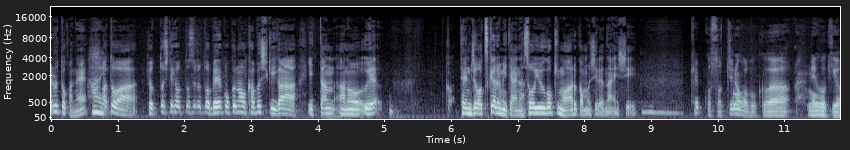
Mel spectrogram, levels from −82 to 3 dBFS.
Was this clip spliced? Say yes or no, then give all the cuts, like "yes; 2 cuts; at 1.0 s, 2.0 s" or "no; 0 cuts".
yes; 2 cuts; at 6.1 s, 9.5 s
